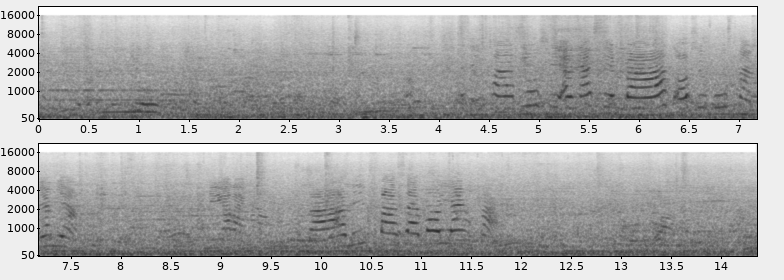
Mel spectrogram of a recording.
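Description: A crowd murmurs steadily nearby.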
